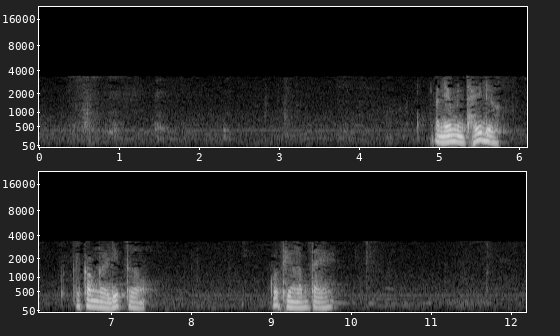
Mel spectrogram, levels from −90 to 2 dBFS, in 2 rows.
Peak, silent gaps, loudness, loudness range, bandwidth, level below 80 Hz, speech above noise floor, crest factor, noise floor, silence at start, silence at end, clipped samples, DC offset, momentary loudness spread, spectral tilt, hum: -6 dBFS; none; -24 LUFS; 8 LU; 3.6 kHz; -68 dBFS; 38 dB; 24 dB; -61 dBFS; 4.9 s; 2.4 s; under 0.1%; under 0.1%; 17 LU; -13 dB/octave; none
